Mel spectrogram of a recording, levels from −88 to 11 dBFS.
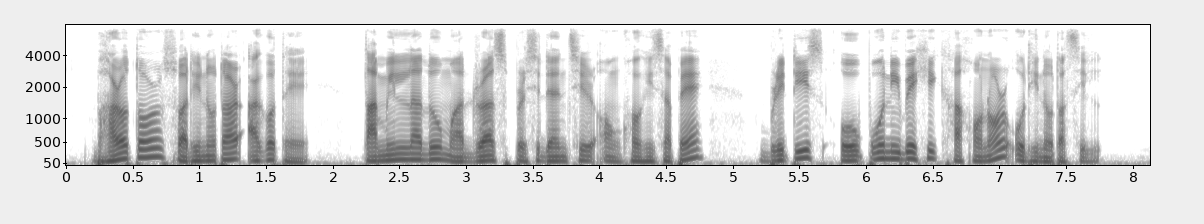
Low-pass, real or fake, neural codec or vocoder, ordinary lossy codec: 7.2 kHz; real; none; none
